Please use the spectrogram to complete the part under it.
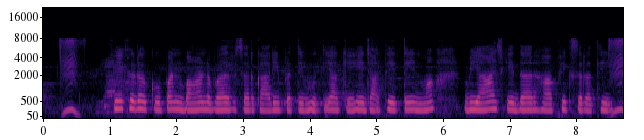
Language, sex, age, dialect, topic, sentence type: Chhattisgarhi, female, 18-24, Western/Budati/Khatahi, banking, statement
